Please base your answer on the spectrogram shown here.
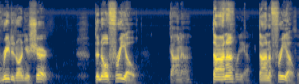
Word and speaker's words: Donofrio: Donofrio.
